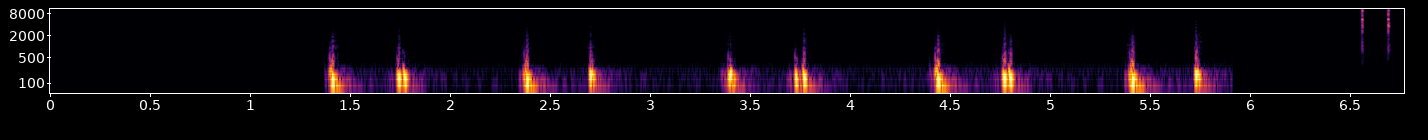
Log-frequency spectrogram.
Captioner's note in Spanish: latidos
